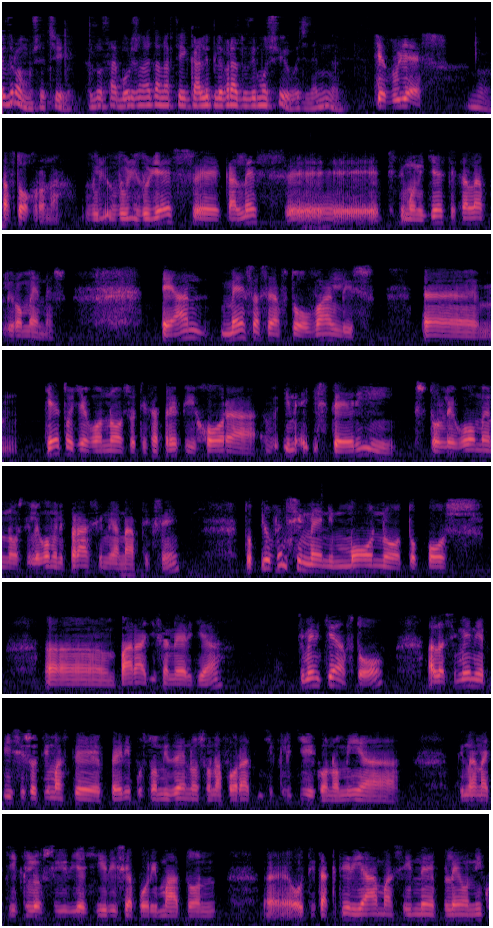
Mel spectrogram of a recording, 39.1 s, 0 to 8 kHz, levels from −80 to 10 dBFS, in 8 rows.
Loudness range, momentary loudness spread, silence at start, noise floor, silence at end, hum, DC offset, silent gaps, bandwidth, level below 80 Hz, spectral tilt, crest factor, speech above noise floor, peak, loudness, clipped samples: 2 LU; 12 LU; 0 s; -66 dBFS; 0 s; none; under 0.1%; none; 5.8 kHz; -70 dBFS; -9.5 dB/octave; 24 dB; 35 dB; -6 dBFS; -31 LUFS; under 0.1%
